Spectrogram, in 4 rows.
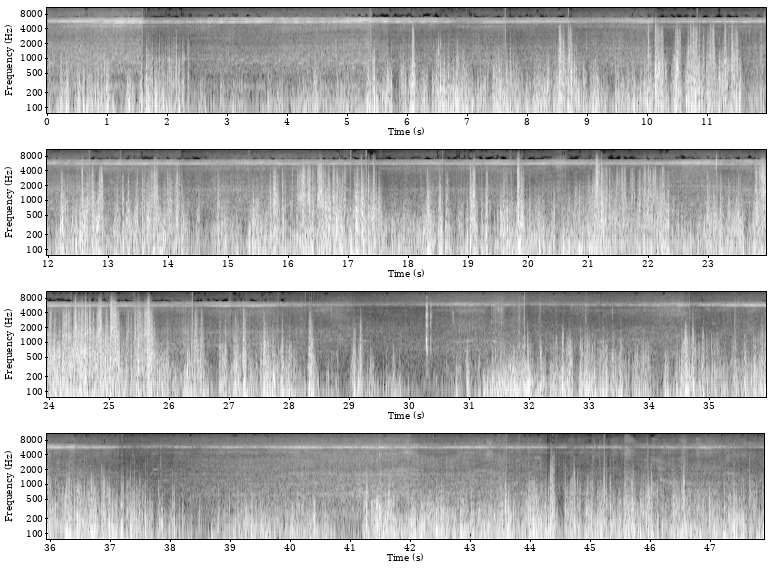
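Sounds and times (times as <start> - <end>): wind buffeting microphone: 0.0 - 47.9.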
